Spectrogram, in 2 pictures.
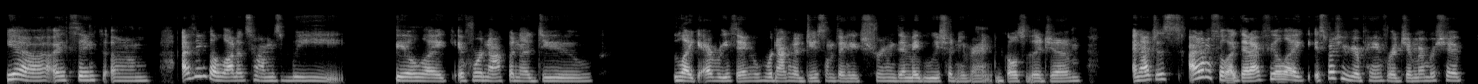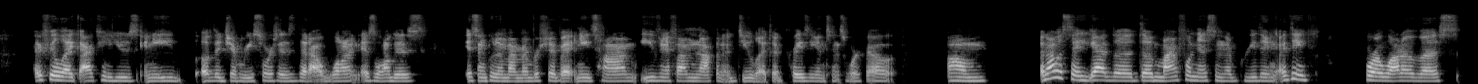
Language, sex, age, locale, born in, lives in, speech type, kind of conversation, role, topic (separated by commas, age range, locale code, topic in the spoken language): English, female, 35-39, en-US, United States, United States, conversation, unstructured, none, What is your go-to way to stay active during a busy week?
